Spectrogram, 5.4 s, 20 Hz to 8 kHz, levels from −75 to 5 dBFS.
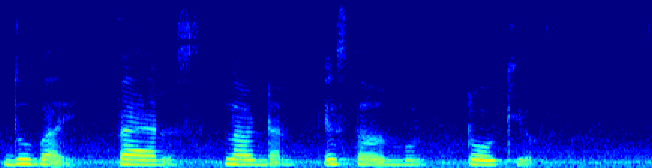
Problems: constant background noise, low volume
